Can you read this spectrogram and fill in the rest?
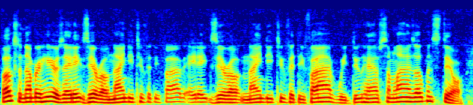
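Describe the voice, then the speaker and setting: A man's voice: a little high, brisk, no echo, muffled recording. A man co-hosting a radio call-in show, announcing the phone number again and again and inviting listeners to call. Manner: repetitive, promotional call-to-action delivery. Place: radio studio.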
